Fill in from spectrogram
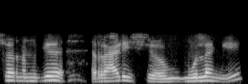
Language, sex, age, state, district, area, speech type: Kannada, male, 18-30, Karnataka, Bellary, rural, conversation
